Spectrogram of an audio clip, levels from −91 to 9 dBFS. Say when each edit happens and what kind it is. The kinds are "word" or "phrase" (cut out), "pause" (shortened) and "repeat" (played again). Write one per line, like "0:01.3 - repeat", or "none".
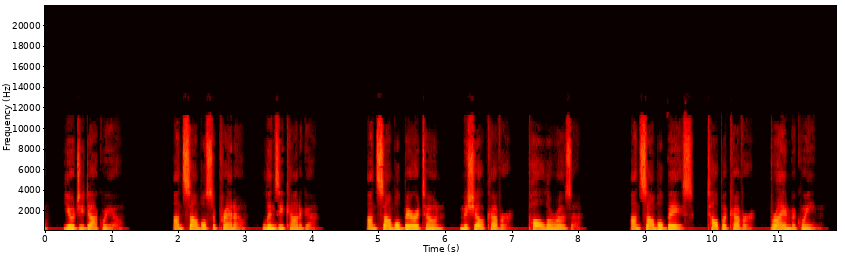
none

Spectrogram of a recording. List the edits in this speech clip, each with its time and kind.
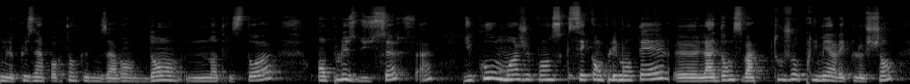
0:03.1 - word
0:04.6 - word
0:05.7 - word
0:06.7 - word

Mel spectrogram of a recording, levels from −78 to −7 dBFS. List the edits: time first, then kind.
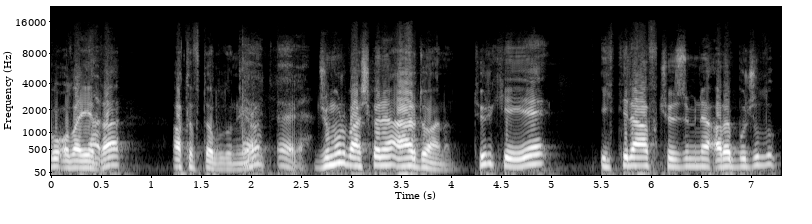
0:06.1 - word

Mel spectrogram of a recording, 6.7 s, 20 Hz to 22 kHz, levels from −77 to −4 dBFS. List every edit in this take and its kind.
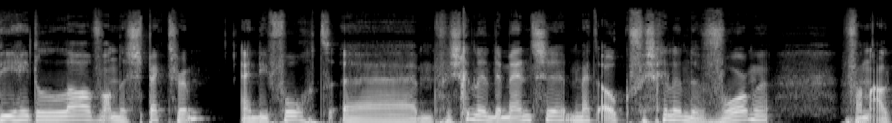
0:01.7 - pause

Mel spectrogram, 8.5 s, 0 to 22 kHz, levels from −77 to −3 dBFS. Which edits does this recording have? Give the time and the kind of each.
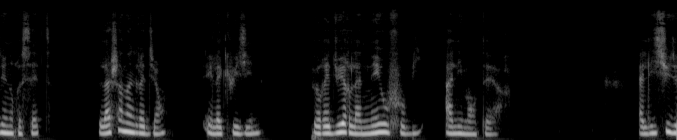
none

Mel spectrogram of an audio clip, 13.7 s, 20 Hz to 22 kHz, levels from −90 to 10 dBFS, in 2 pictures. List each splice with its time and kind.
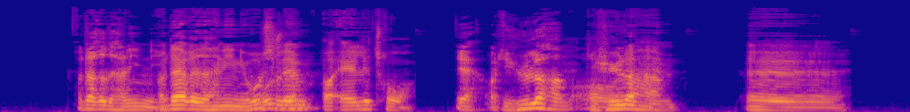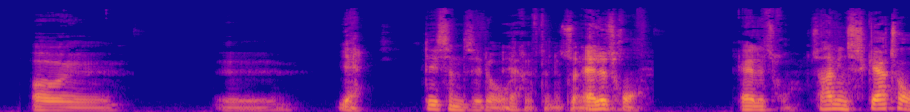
none

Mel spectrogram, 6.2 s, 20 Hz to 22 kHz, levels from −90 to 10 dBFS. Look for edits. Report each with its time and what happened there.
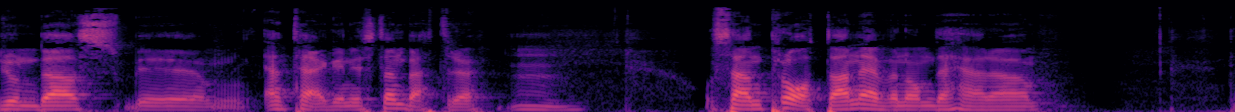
none

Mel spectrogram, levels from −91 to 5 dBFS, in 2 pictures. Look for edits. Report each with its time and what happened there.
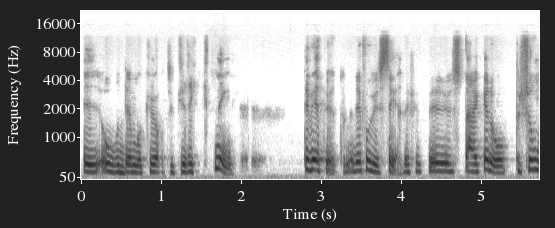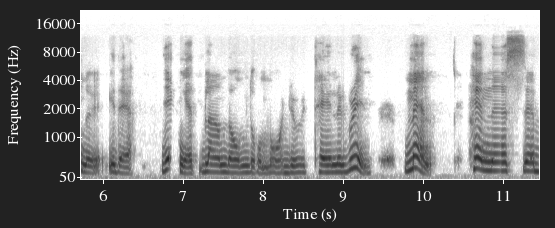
none

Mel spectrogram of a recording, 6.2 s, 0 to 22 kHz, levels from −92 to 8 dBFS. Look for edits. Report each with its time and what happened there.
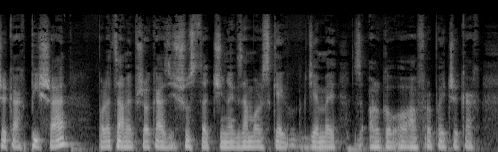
none

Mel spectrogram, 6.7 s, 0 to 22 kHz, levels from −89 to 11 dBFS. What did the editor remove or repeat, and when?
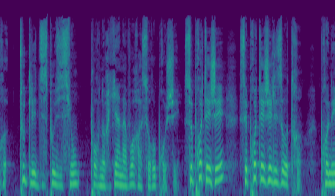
0:03.6 - pause

